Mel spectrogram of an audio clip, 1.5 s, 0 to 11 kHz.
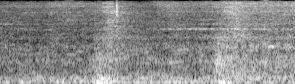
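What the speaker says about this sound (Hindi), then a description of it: "NDLS के प्लेटफॉर्म नंबर 16 से हो चुकी है रवाना बिहार संपर्क क्रांति सुपर फास्ट एक्सप्रेस।" Bihar Sampark Kranti superfast express train pulling out of New Delhi railway station, a steady rumble of rolling rail cars with two soft clacking wheel thumps over a continuous low drone.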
